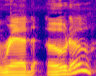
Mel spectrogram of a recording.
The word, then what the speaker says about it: REDODO: uh upgraded it and renamed it to the red odo that is the way it's pronounced uh that was told to me by the people at red odo who sent this out to me for a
